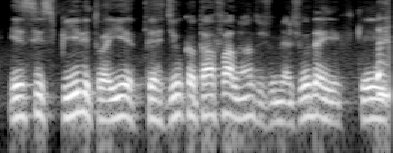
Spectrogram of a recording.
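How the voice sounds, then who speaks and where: Here a man is speaking. His intonation is monotone and flat. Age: 60s. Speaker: farmer and engineer. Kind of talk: interview. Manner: halting.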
